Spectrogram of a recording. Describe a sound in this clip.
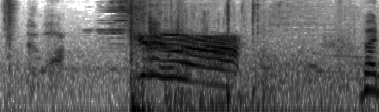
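A revolver fires a loud shot.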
